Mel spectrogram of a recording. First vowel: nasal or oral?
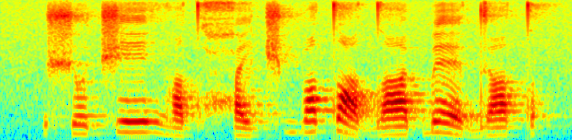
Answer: oral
